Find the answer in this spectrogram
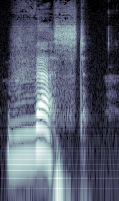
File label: "vest", English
